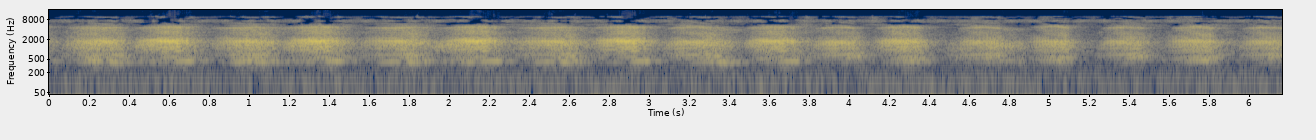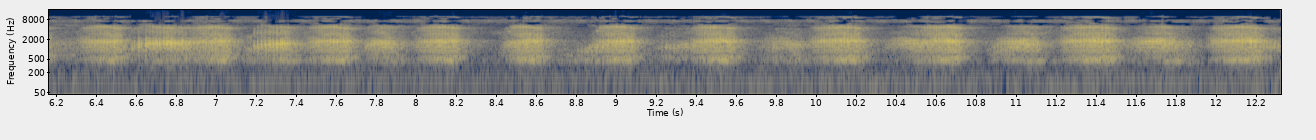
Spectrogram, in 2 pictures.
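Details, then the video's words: Many frogs singing through a tropical storm at Driver, Northern Territory, Australia, December 2013, phone set down and left running; steady rhythmic pulses of croaking swell and fade about once a second in a thick, unbroken chorus. "Tropical Storm Frogs Singing"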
